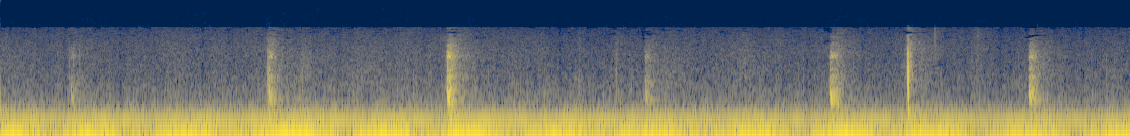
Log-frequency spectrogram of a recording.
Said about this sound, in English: Terrible clock. Ticking. Yeah, I know. I've been sitting here listening to it. I can't stand it anymore. I'll stop it.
